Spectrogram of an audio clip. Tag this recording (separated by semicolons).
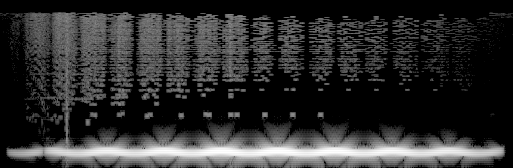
animation; Japan; Japanese; movie; film; cartoon; video; game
